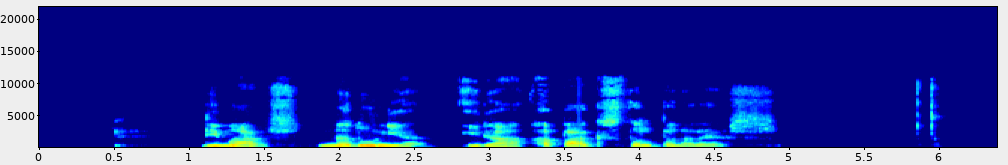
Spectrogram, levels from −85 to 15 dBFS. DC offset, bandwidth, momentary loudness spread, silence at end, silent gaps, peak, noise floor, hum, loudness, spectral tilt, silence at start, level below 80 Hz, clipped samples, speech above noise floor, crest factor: under 0.1%; 11.5 kHz; 23 LU; 1.5 s; none; -8 dBFS; under -90 dBFS; none; -27 LUFS; -6.5 dB/octave; 1.1 s; -74 dBFS; under 0.1%; over 64 dB; 20 dB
